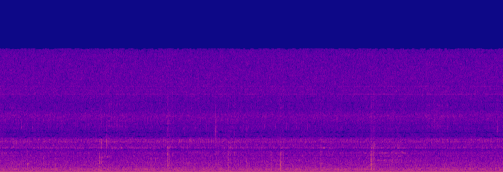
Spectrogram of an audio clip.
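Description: Faint, irregular ticks, about one a second, of a felting needle being jabbed into a wool felt figure, over a steady hiss and a low hum.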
